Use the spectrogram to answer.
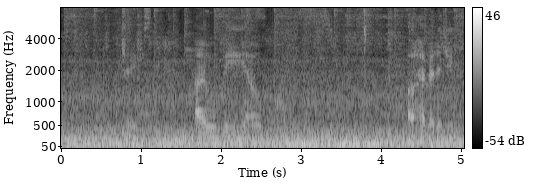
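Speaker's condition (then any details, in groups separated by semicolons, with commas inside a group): No condition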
